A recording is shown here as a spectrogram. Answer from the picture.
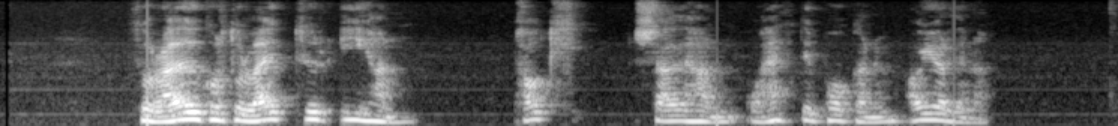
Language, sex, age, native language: Icelandic, male, 18-19, Icelandic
